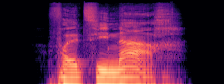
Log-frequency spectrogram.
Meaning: singular imperative of nachvollziehen
- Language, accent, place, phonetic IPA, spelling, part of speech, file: German, Germany, Berlin, [fɔlˌt͡siː ˈnaːx], vollzieh nach, verb, De-vollzieh nach.ogg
